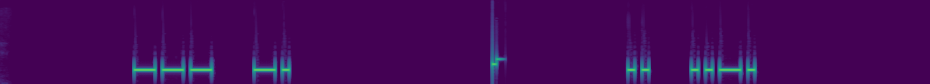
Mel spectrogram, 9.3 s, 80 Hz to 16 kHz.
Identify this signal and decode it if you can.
Morse code, heard as a keyed tone, about 17 wpm, spaced as for 12 wpm, 700 Hz. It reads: ON IF
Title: 2x Character Spacing - Top 200 Words - 17wpm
